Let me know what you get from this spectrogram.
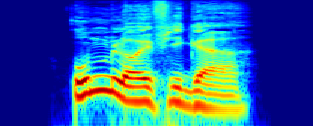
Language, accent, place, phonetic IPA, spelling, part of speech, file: German, Germany, Berlin, [ˈʊmˌlɔɪ̯fɪɡɐ], umläufiger, adjective, De-umläufiger.ogg
- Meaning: 1. comparative degree of umläufig 2. inflection of umläufig: strong/mixed nominative masculine singular 3. inflection of umläufig: strong genitive/dative feminine singular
